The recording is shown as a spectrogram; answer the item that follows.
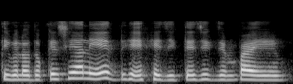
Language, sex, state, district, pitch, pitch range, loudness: Chakma, female, Tripura, Dhalai, 220 Hz, 215-240 Hz, -15 LUFS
